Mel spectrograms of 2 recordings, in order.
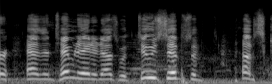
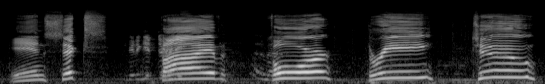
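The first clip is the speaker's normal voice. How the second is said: building countdown; 3 semitones higher, much slower than usual. Real, not acted. Official counting down the chug start, climbing to a shout. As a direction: count them down, climbing to the launch.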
